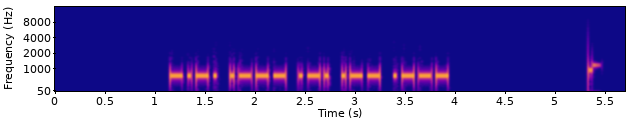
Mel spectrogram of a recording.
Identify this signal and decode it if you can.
Morse code, heard as a keyed tone, about 27 wpm, 700 Hz. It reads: CJRWJ
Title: Code Groups - 5 Letters - 28wpm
